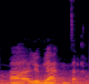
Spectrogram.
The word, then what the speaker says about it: Ljubljanica: They have these little boats where you can just pay for it and just go ljubljanica.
